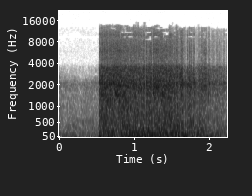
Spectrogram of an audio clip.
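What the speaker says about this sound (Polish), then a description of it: "to właśnie atak bezzałogowca mógł spowodować potężną eksplozję w oddalonych o 50 km od stolicy zakładach optyki mechanicznej" A powerful explosion hits a mechanical optics plant making equipment for the army, about 50 km from the capital, reportedly in a warehouse of pyrotechnic gear; a sudden loud blast cuts in and becomes a sustained, rumbling roar.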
